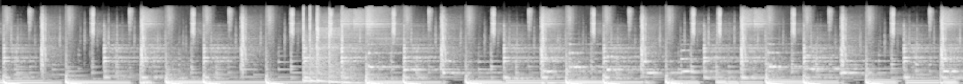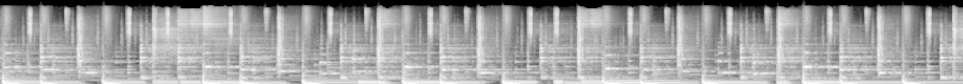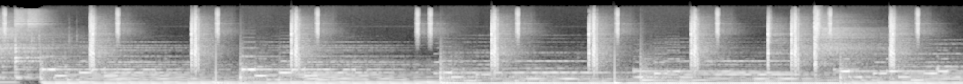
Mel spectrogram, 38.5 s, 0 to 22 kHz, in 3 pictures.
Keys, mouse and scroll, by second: 0.7 click, 2.0-2.9 scroll down 25, 3.1-3.5 scroll up 9, 3.7-5.4 scroll down 3, 5.4-12.2 drag, 12.2 x, 24.1-27.8 drag, 27.8 scroll up 7, 28.4-30.0 right drag, 30.0-30.8 scroll up 9, 30.8-31.2 scroll up 13, 31.5-36.1 scroll down 14, 36.1-38.5 drag.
